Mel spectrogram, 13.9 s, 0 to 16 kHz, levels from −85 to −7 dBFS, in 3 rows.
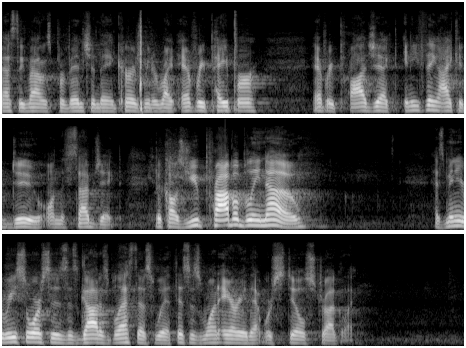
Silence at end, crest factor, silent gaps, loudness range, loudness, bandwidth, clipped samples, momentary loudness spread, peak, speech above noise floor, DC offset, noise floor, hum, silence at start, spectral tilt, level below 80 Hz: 1.15 s; 24 dB; none; 6 LU; -24 LUFS; 12 kHz; under 0.1%; 13 LU; 0 dBFS; 40 dB; under 0.1%; -64 dBFS; none; 0 s; -5.5 dB/octave; -68 dBFS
